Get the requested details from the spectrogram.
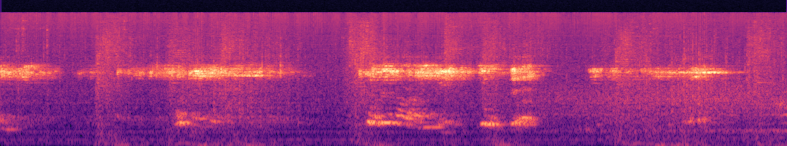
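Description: Metal blades clash and strike with sharp clangs.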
